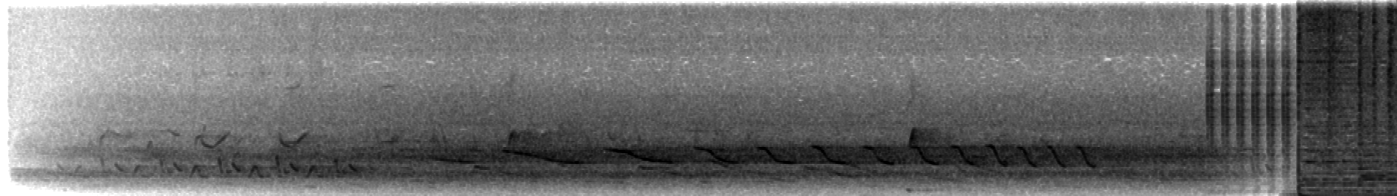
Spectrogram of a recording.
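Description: Outdoor ambience fading in, with animal calls: a long run of high, quick descending chirps repeated several times a second. Just before the end a rapid ticking starts, then music with a beat cuts in loudly.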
